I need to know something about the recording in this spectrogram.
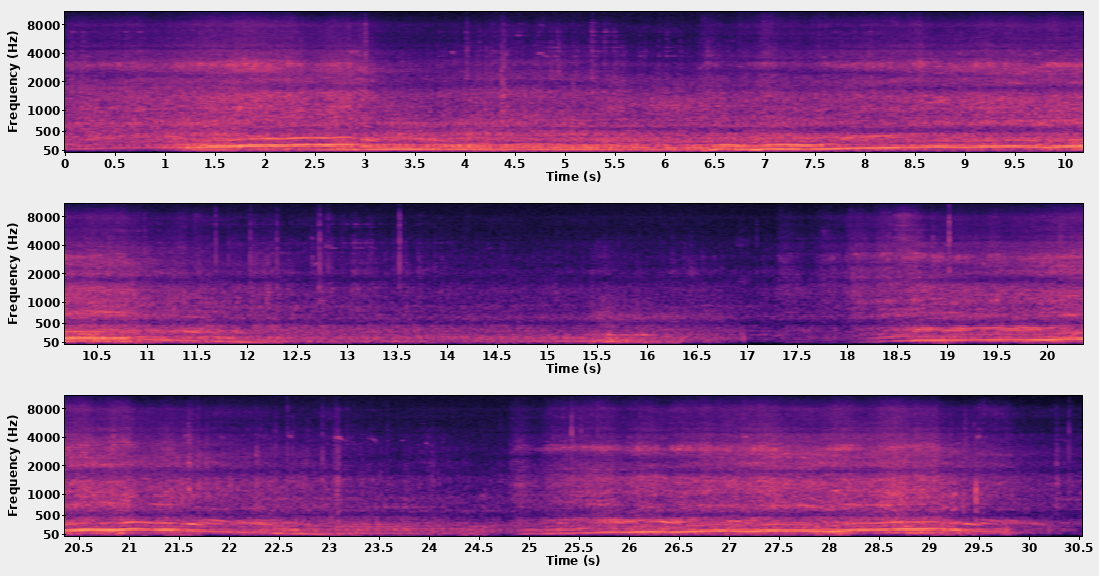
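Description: Jeep YJ's engine revving hard under load on a steep climb, in four long surges whose pitch rises and falls, with quieter lulls between them.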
